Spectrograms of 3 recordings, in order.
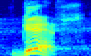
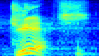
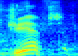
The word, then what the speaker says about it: GIF: yeah Jess you say gifts it's an acronym acronyms pronunciation is determined by the creator of the set acronym like a proper name in this case the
